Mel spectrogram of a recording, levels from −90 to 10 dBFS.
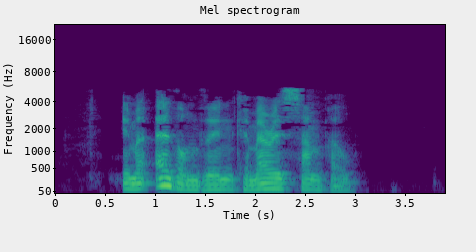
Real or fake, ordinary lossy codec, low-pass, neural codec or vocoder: real; MP3, 24 kbps; 5.4 kHz; none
